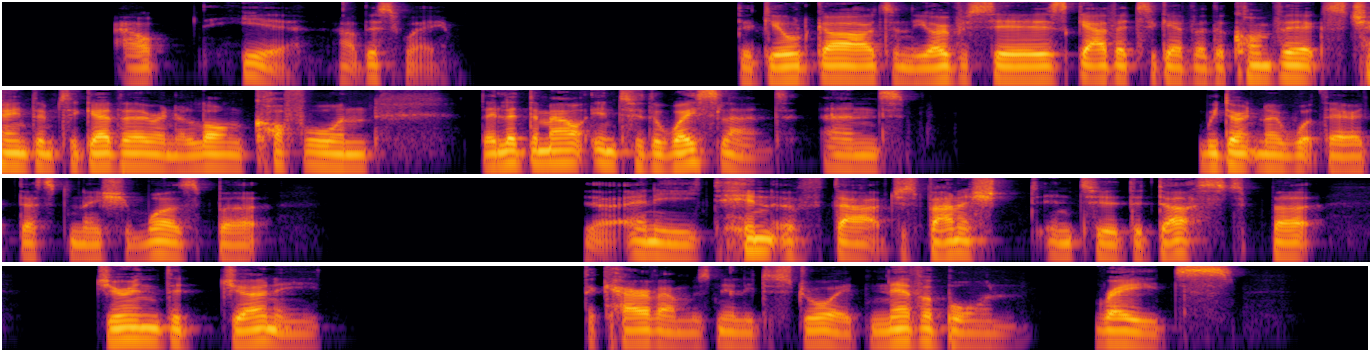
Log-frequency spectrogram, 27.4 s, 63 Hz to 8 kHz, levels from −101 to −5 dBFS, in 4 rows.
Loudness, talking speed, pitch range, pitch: -27 LUFS, 130 wpm, 95-110 Hz, 100 Hz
